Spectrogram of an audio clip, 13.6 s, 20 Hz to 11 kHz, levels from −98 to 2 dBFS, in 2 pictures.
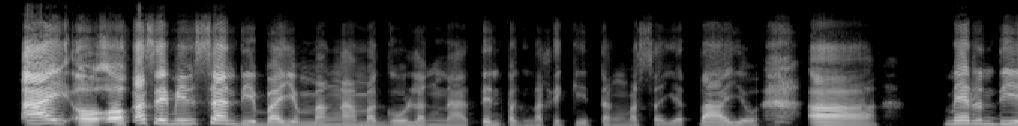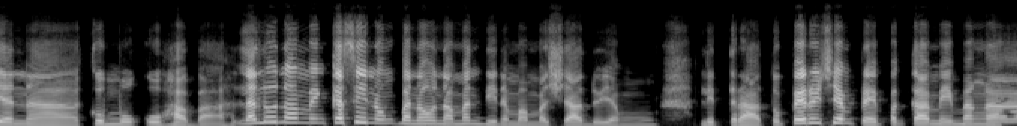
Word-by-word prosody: Ay, 300 +2 +10
oo. 235 +3 +7
kasi 300 +1 +5
minsan, 300 +2 +4
di 245 -2 -7
ba 240 +1 -1
yung 225 -2 -8
mga 210 -2 -9
magulang 190 -1 -13
natin 165 +7 -12
pag 190 -5 -15
nakikitang 170 0 -19
masaya 160 0 -18
tayo, 195 -3 -7 0.3
ah, 195 -3 +1 0.5
meron 280 0 -3
diyan 245 -2 -2
na 220 -2 -4 0.3
kumukuha 230 -5 -6
ba. 165 -1 -10
Lalo 320 +8 +2
namin 380 -3 -2
kasi 405 +2 +4
nung 330 -1 -6
panahon 290 -1 -3
naman 265 +2 -5
hindi 240 -2 -9
naman 220 -1 -10
masyado 210 -1 -5
yang 195 0 -14 0.3
litrato, 205 0 -5
pero 335 +5 +5
siyempre 330 -10 0
kapagka 250 0 -2
may 240 0 -6
mga 235 -1 -4
230 Hz, 160 wpm, -24 LUFS, 195-275 Hz, 0.5 s, Ay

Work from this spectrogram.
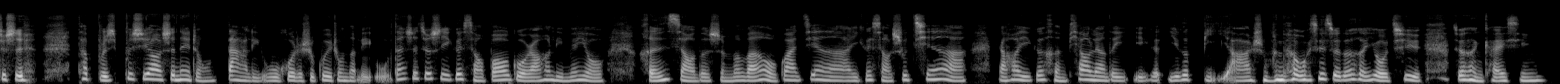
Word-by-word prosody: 就 230 - +3
是 195 -2 +6 0.5
它 260 - 0
不 230 -6 -3 0.2
不 - - -3
需 250 +1 +1
要 235 -2 +6
是 215 +1 +2
那 210 0 +4
种 170 -3 -5
大 205 -4 +1
礼 160 -2 -6
物 170 -1 -2
或 185 +4 0
者 165 - -3
是 170 +1 -3
贵 185 +2 0
重 180 -2 -2
的 165 - -2
礼 - - -6
物， - - -7
但 235 +2 -3
是 275 0 -3
就 260 -1 -2
是 255 -2 -1
一 - - -2
个 240 +1 +3
小 180 -7 -3
包 200 +4 +2
裹， 180 -5 +2
然 165 +2 +1
后 210 - +1
里 195 -3 +1
面 185 +5 -1
有 165 -4 -1 0.3
很 180 +5 +2
小 175 -9 0
的 165 +1 -4
什 165 0 -1
么 175 +3 -2
玩 175 +1 +2
偶 200 -6 +1
挂 195 +4 -1
件 215 +2 -2
啊， 175 -2 -2
一 170 - -3
个 205 +5 -3
小 180 -5 -4
书 210 +5 -1
签 225 +3 +1
啊， 170 -7 0 0.3
然 180 -2 -1
后 215 +2 +1
一 185 - +1
个 210 +3 -2
很 185 -7 -3
漂 220 +6 0
亮 190 -3 +2
的 175 - -2
一 170 0 -5
个 185 - -4
一 180 +1 -1
个 220 +2 +2
笔 180 - -6
呀 175 +1 -1
什 185 +3 -1
么 190 +5 +6
的， 215 +4 +5
我 210 -1 +4
就 250 +6 +1
觉 215 -4 +2
得 210 +3 +2
很 205 -4 +1
有 180 -5 +4
趣， 180 -1 0 0.3
就 210 - +3
很 200 -6 +5
开 170 +2 -1
心。 175 +1 -2
190 Hz, 305 characters per minute, -23 LUFS, 170-215 Hz, 0.5 s, 是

